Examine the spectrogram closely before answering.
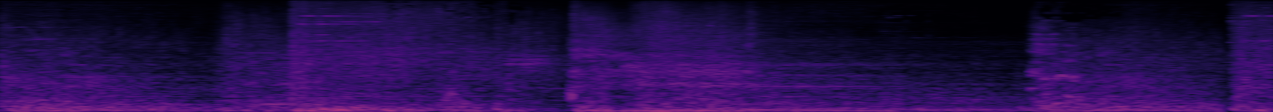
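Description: Video game combat effects crash and whoosh in a busy fight.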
